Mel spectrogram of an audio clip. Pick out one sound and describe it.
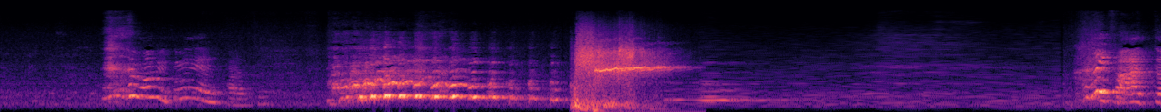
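A young woman laughs close by.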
